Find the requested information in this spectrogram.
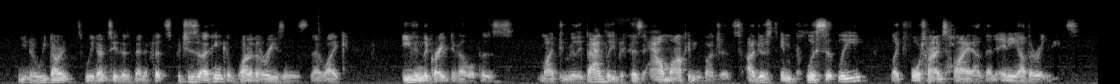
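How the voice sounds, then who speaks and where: Talking at a very fast pace, a man with an Australian accent has a very deep, low pitch and a dark, mellow tone. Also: ordinary pitch variation. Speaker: game developer. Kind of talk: interview. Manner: halting.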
